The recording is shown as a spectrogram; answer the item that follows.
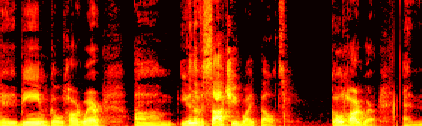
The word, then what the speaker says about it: Versace: faint blue it says Versace with the Medusa head and yes that's how you pronounce it it's Versace not vers ace I heard someone say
